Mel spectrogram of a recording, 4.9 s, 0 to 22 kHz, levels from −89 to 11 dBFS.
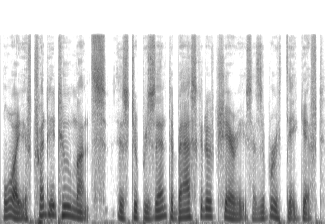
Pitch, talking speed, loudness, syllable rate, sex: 120 Hz, 210 wpm, -18 LUFS, 4.8 syllables/s, male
